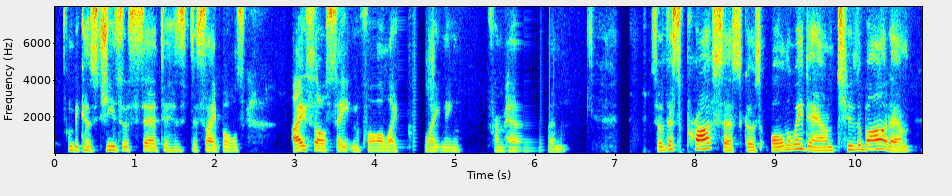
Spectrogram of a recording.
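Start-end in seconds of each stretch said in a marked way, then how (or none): none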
